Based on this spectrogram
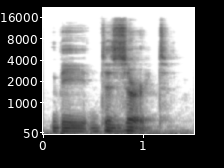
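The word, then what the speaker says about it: dessert: التحليه ا بعد الغداء طبعا هي بتلفظ بديزيرت موزرت اللي بتيجي باس واحده بتعني صحراء بسرت هي تحليه فوري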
